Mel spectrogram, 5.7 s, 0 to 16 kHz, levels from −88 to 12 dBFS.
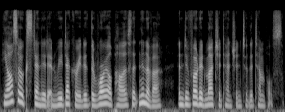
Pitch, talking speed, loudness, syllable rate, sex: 170 Hz, 180 wpm, -20 LUFS, 6.2 syllables/s, female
